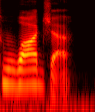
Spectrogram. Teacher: the d plus y makes a j sound and the t in what flaps to a d sound before it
